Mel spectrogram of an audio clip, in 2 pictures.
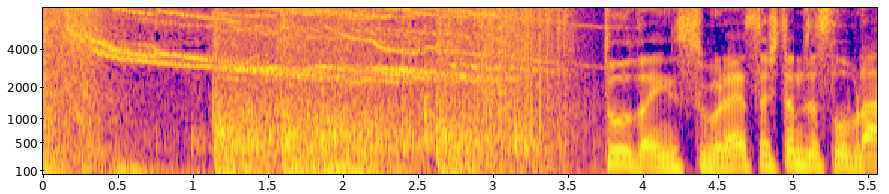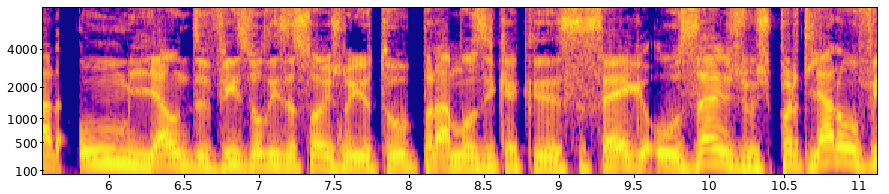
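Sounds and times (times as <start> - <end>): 
fireworks: 0.0 - 3.8
speech: 3.8 - 11.1.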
